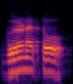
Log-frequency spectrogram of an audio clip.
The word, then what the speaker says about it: गृह्णतो: गृह्णतोऽनुयुगं तनुः गृह्णतोऽनुयुगं तनुः pronouncing गृह्णतो be careful गृह्णतो गृह्णतो ऐसा थोड़ा वहां उधर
